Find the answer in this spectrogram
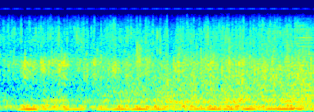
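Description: Audience applauding, an even patter of many hands, over a low held note of background music.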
